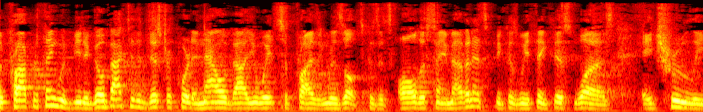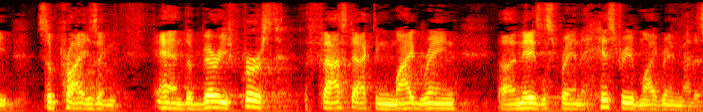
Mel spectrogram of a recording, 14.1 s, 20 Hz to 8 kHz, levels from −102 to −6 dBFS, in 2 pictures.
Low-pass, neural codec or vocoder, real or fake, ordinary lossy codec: 7.2 kHz; none; real; AAC, 32 kbps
